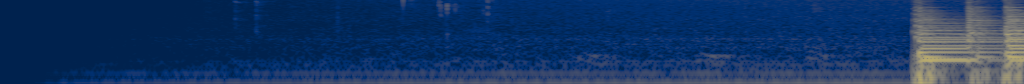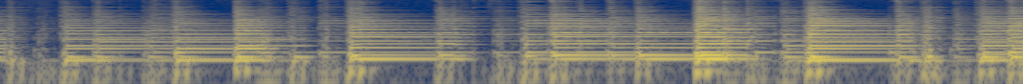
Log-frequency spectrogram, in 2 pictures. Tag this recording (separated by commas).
playing ukulele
